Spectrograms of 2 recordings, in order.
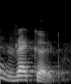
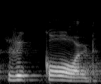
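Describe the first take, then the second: First: record said with the stress on रे, the first syllable; teacher demonstrating the noun form, stress on रे. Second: record said with the stress on cord, the second syllable; teacher demonstrating the verb form, stress on cord; stress on the last syllable. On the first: Teacher shows the noun, stressing the first syllable. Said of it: "first syllable यानी रे पे ज़्यादा stress दे के बोलते हैं". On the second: Teacher shows the verb, stressing the second syllable. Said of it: "में हमने cord पे स्ट्रेस दिया है". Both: Shown as a demonstration.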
